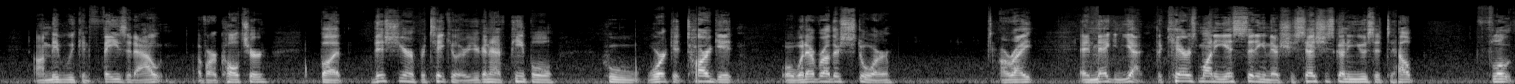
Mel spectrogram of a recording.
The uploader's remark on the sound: video that I made from my van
